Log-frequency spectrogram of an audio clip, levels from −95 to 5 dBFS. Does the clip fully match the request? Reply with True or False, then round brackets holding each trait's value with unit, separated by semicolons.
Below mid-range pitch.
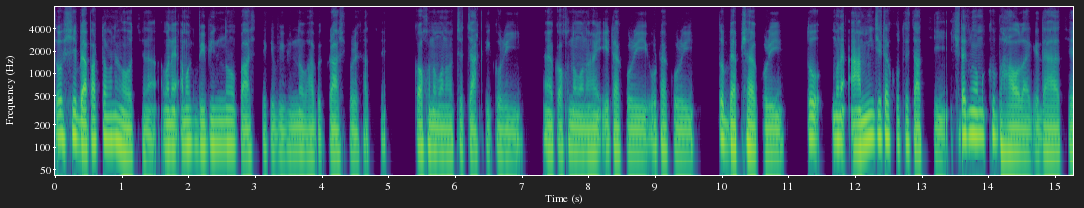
True (95 Hz)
